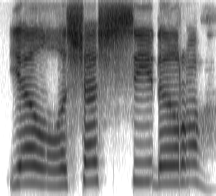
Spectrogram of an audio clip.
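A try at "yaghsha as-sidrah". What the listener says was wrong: Tahu nggak kenapa diulang? Ya di depan. Ya di depan itu agak tebel. Ya, hati-hati. Jangan sampai duluan tebel.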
